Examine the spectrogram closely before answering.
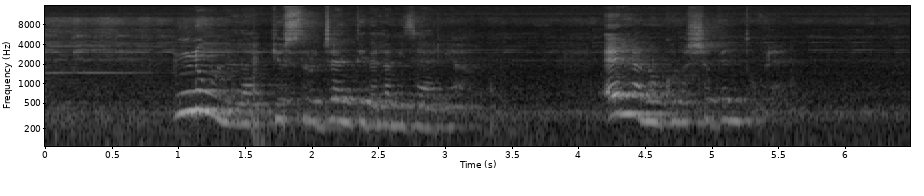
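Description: A young woman speaks dramatically.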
